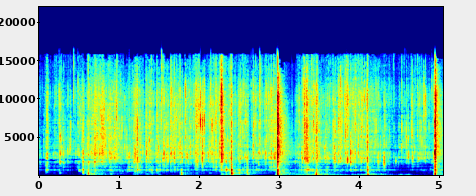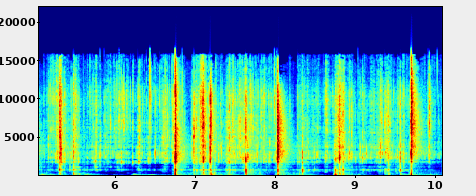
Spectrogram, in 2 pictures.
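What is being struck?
Plastic bubble wrap sheet.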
